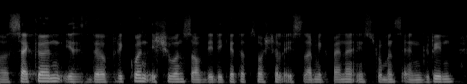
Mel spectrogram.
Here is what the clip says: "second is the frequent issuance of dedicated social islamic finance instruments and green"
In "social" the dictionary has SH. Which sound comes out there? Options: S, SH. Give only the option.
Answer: SH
